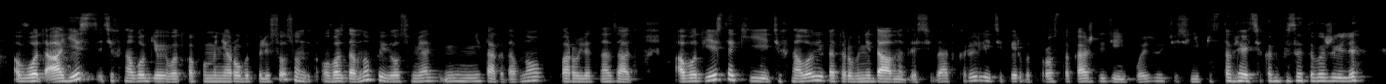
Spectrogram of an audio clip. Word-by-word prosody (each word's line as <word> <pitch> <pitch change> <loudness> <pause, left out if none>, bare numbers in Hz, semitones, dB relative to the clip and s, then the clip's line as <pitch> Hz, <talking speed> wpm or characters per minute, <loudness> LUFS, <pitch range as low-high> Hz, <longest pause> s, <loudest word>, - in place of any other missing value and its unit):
Вот, 160 +2 +5
а 135 - +9
есть 180 - +2
технологии, 150 -2 0
вот, 130 0 -1
как 135 - -4
у - - -5
меня 140 -1 0
робот-пылесос, 140 - -2
он 150 -6 -3
у 140 - -3
вас 145 +1 +3
давно 145 +10 +2
появился? 140 -7 -1
У 140 - -6
меня 150 +2 -1
не 160 -2 -8 0.2
не 150 - -6
так 150 - -1
давно, 165 +9 -4
пару 135 0 +1
лет 135 0 -4
назад, 135 -3 -1 0.4
а 140 - +5
вот 150 +1 +2
есть 215 +5 +3
такие 160 - 0
технологии, 155 +6 +1
которые 140 -4 0
вы 135 - -3
недавно 135 -3 +5
для - - -7
себя 120 +3 -5
открыли 165 +6 -4
и - - -7
теперь 145 -3 -4
вот 135 - -12
просто 135 0 -5
каждый 140 +1 0
день 125 -3 -6
пользуетесь 145 +4 -9
и - - -6
не 130 - -6
представляете, 155 +3 0
как 155 0 -4
без 155 0 -9
этого 165 -1 0
жили? 165 +3 -1
145 Hz, 210 wpm, -23 LUFS, 135-160 Hz, 0.4 s, а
